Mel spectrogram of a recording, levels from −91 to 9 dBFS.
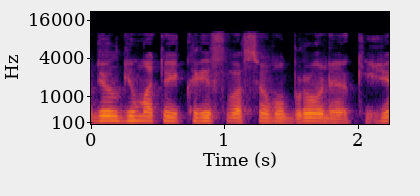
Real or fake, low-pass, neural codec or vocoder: fake; 9.9 kHz; autoencoder, 22.05 kHz, a latent of 192 numbers a frame, VITS, trained on one speaker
